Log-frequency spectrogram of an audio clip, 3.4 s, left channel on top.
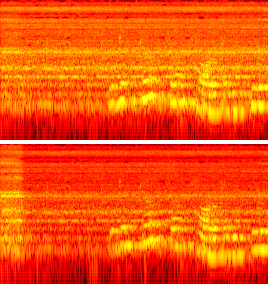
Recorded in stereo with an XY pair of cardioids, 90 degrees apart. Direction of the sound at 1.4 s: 65° left.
